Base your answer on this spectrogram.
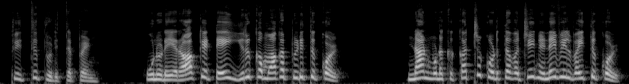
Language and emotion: Tamil, angry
